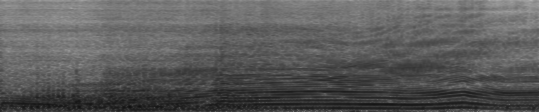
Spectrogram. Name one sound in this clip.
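A small motorcycle pulls away.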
